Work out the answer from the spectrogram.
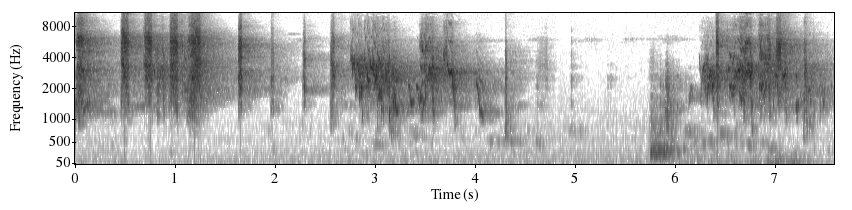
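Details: A happy budgerigar gives bursts of rapid, scratchy chirps and warbling chatter, pauses silent for about a second, then resumes with a dense buzzy warble.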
